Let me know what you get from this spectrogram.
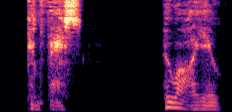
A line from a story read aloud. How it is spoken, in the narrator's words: Ivan asked in a hollow voice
